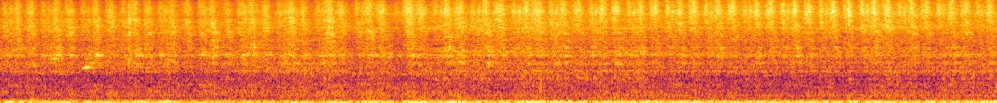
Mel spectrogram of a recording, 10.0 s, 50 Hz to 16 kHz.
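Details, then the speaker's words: 1974 Camaro built 350 V8 with mild cam, roller rockers, headers, Flowmaster exhaust, first start in a long time, oil pressure about 50, warming up; deep, slightly loping, even idle with no knocks or ticks. "just make sure it's building all pressure it's just about 50. I'll let it sit here and warm up for a second since it's been a while since it ran"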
